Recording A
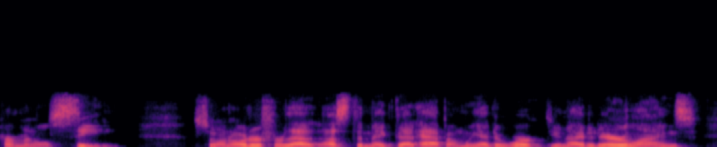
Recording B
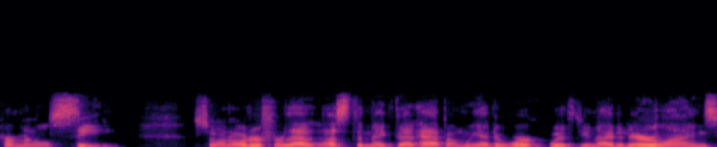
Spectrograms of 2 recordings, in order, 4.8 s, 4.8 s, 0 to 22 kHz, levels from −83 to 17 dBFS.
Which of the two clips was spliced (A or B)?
A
